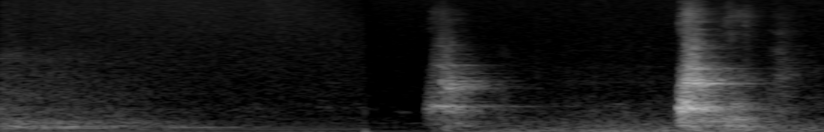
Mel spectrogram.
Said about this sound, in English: Get that dog in back kitchen out of my way, else I shall go spare. Come on, Shakespeare, good boy.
